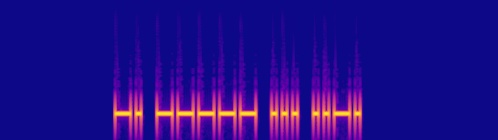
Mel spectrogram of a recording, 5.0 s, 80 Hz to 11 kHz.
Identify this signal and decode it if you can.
Morse code, heard as a keyed tone, about 23 wpm, 700 Hz. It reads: N0SF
